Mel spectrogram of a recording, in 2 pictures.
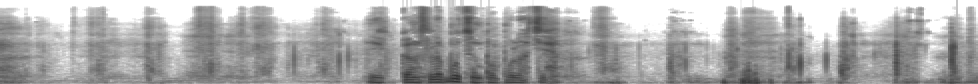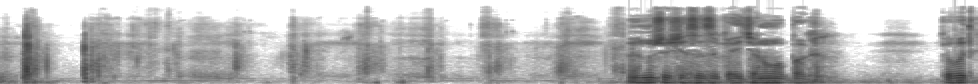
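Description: Footsteps crunch on dry, stony ground.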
